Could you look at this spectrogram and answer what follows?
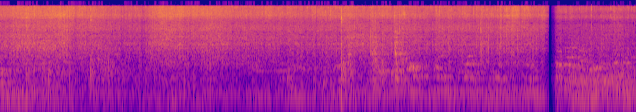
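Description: Tomato, onion and green chili fry in a pan for a Bengali puti fish curry, a steady close sizzle with stirring scrapes throughout and a brief dropout near the end.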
